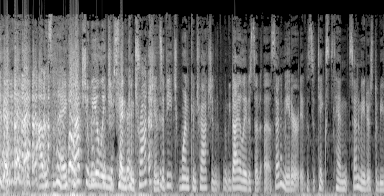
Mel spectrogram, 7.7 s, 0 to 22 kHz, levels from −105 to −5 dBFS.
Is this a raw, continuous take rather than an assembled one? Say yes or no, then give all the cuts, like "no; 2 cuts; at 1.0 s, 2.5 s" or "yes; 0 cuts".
yes; 0 cuts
